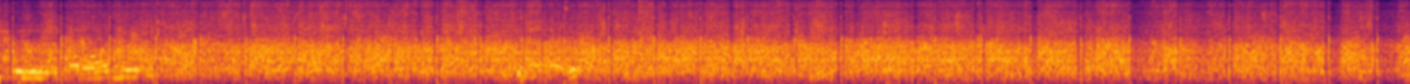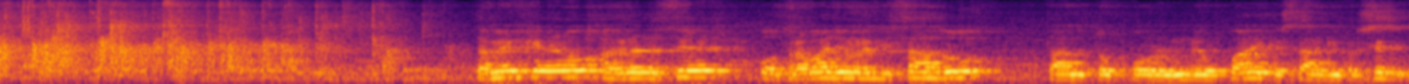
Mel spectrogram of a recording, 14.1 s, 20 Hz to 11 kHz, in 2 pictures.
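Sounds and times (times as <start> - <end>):
large crowd audience applause: 0.0 - 9.4
speech: 0.1 - 1.0, 9.4 - 14.0.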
